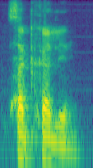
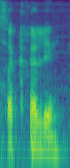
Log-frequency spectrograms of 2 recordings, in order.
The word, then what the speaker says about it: SAHALIN: Мы даже проверяли, как буду читать э, транскрипции на английском языке. Сакхалин. – А, вот так, чтобы все-таки звучало ближе к привычному нам произношению. – Да, 8 из 10 прочитают Сакхалин.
